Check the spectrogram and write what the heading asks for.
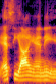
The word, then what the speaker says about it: Seine: The Olympics going on right now in that river in Seine, Seine, I believe is how it's pronounced.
